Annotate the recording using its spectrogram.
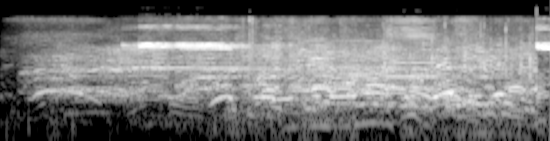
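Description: Football players shout to each other outdoors.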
